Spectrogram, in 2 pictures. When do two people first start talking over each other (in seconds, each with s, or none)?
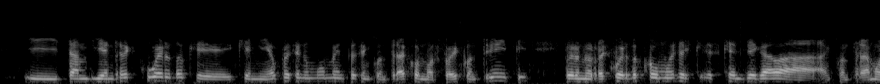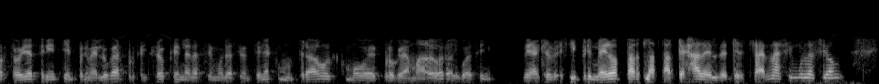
none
